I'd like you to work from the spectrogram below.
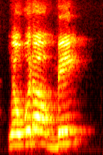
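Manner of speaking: a friendly Harlem yo; Harlem street greeting. Retold or imitated. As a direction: call out to your boy the way you grew up. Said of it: "we used to always say".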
